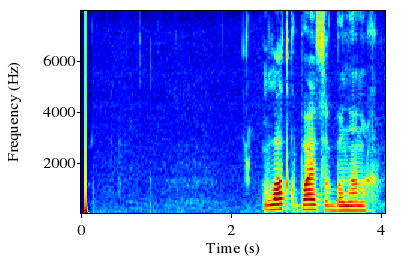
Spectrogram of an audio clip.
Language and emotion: Russian, neutral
